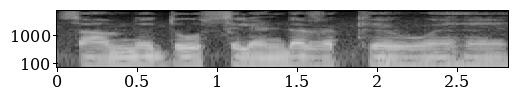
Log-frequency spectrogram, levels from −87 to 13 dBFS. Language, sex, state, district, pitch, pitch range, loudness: Hindi, male, Uttar Pradesh, Lucknow, 85 Hz, 85-90 Hz, -15 LUFS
